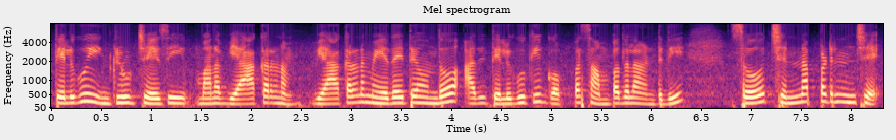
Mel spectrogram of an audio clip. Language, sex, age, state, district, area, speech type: Telugu, female, 18-30, Andhra Pradesh, Anakapalli, rural, spontaneous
